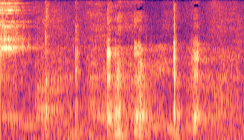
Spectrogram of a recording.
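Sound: dishes clinking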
